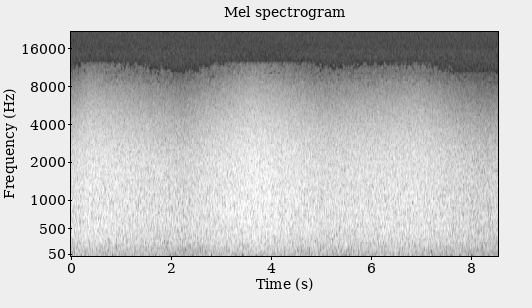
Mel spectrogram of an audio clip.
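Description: Steady rushing noise of an ambient sound-effect bed opening a produced song, swelling a little around the middle and easing off again.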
